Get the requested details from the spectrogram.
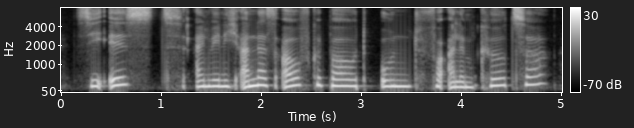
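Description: Somewhat breathy and fairly high for a woman, her voice has a dark, mellow tone and a calm, soothing quality, with a dry, close sound with no echo on a very clean recording with a silent background. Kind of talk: guided meditation. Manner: slow, soft-spoken; calm, soothing, with long pauses.

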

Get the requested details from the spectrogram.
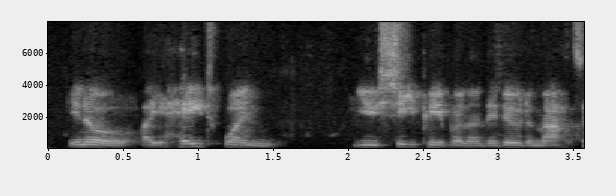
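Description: This man speaks in an Irish accent. His pitch is fairly high, with ordinary variation. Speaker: engineering firm owner. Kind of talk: casual chat.

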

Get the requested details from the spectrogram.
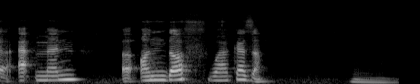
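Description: A woman is speaking. The background is quiet. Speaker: university lecturer and food heritage advocate. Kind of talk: casual interview. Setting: online remote recording.

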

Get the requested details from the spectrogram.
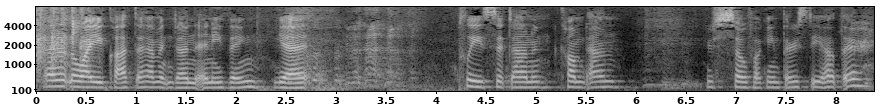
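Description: Monotone and flat in intonation, the speaker keeps a moderate pace with long, frequent pauses over noticeable background noise. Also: woman, medium pitch for a woman. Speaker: comedian. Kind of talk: stand-up. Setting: stage with audience.

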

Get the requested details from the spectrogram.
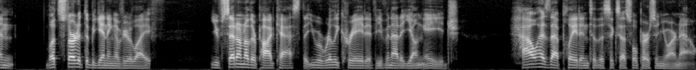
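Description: A man speaks at a moderate pace in an ordinary speaking voice, his pitch fairly low with ordinary pitch variation, on a very clean recording with a silent background. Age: 20s. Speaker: podcast host. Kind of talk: casual interview.

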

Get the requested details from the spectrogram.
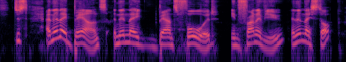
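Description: A man with an Australian accent, high pitch and very wide pitch swings, in a dry, close sound with no echo. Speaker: podcast guest. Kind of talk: casual chat. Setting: remote call.

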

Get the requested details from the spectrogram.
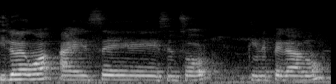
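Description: Someone talks in a Mexican accent with audible room echo and music in the background. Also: woman. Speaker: podcast co-host, mother of diabetic child. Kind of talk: casual chat.

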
